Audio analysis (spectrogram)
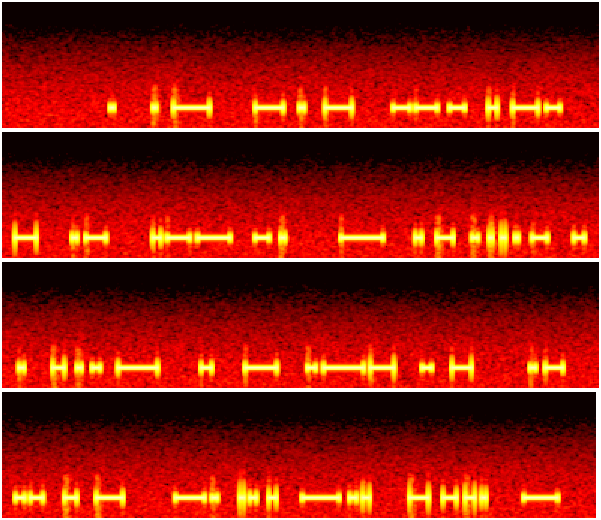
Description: Beeps of irregular length. There is no code.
